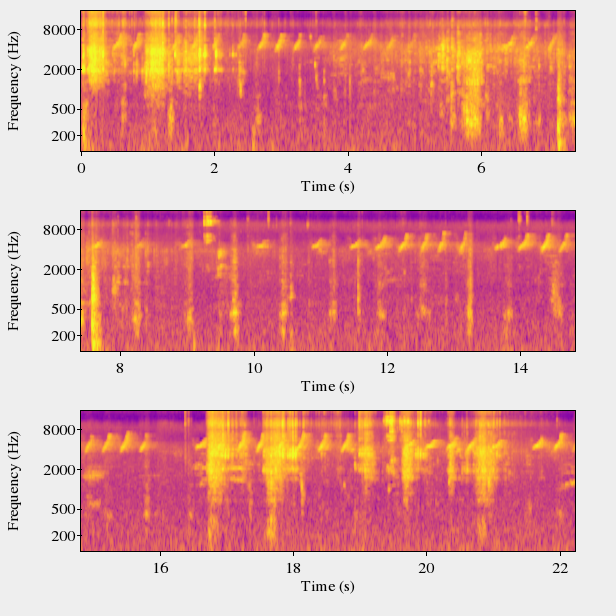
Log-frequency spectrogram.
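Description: A bird chirping over and over in short high chirps, two or three a second. Louder bursts of crackling and crunching come near the start, around six seconds in and again late on, from puffed rice being handled on a steel plate and chewed.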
